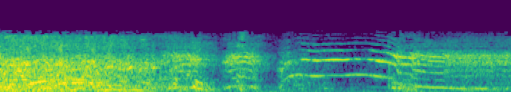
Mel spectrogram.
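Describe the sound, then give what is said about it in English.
A boy imitates wild geese honking: breathy, raspy squawks followed by a few nasal, drawn-out honks, fairly loud, with no other talking. “That was geese. Can you keep it quiet, …? Wild geese.”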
